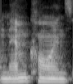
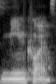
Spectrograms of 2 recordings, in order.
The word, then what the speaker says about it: memecoins: dictionary of your pronunciation so it's not memcoins, it's memecoins next time.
